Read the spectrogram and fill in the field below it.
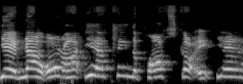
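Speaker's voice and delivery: put-on British accent. Retelling eight hours of having to talk with a British accent, put-on British accent. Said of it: "you're British, you're British".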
